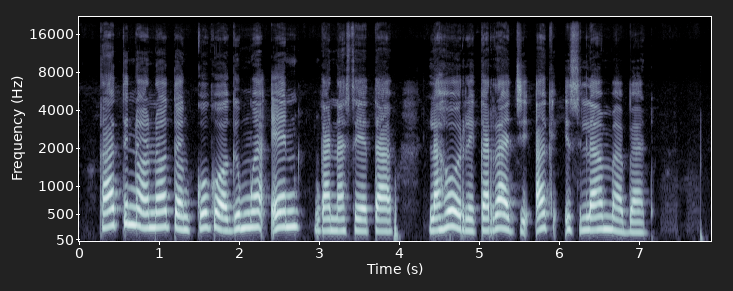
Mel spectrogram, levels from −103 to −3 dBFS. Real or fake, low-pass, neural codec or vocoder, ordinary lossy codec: real; 19.8 kHz; none; none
